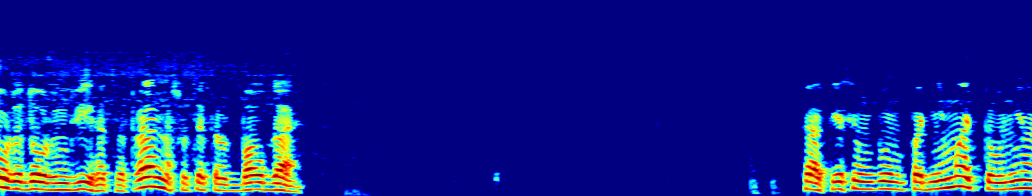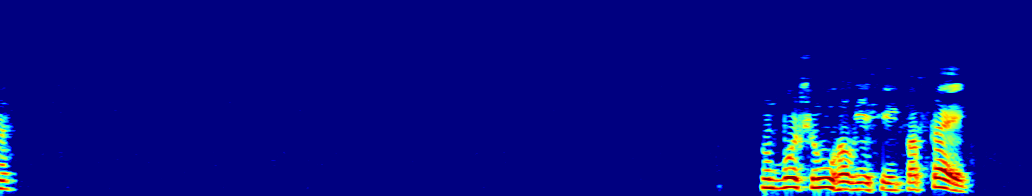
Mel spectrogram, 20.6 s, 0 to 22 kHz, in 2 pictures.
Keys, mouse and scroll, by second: 1.9-20.6 scroll down 1.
